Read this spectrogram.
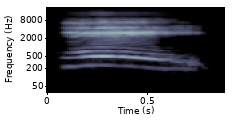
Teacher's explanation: Ei, sai pela boca. Então, não é decrescente nasal, é oral.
